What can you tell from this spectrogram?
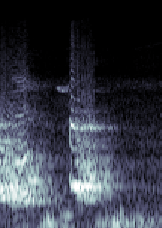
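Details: Little Labrador Retriever puppy searching for food: two loud, short, harmonic barks or yips, the second sharper with a falling tail, against indoor room noise, with speech following.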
